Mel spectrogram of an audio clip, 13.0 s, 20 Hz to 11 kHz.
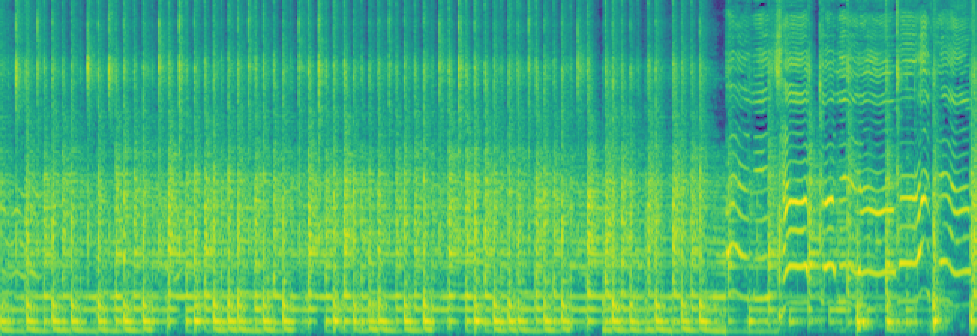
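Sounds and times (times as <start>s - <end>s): barrel drum beaten with sticks: 0.0s - 13.0s.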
